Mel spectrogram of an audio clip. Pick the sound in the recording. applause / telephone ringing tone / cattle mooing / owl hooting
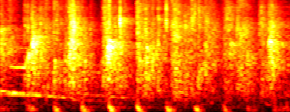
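applause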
